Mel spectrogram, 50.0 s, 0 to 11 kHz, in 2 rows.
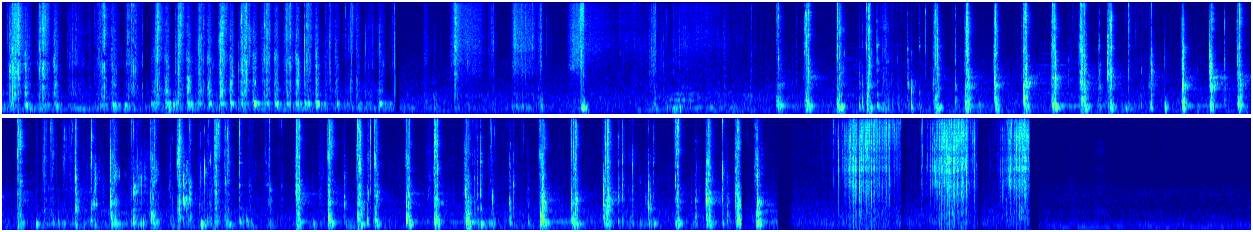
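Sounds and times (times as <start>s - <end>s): crackling crunches: 9.0s - 19.4s, 41.2s - 45.6s.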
